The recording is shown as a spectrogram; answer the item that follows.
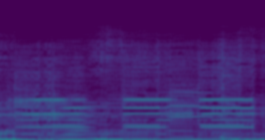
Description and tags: Pitched and highly stretched vocal with glitch effect.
